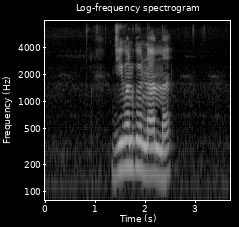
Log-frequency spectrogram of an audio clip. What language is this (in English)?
Nepali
